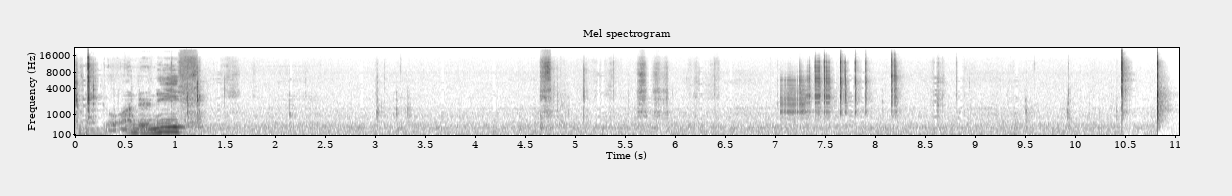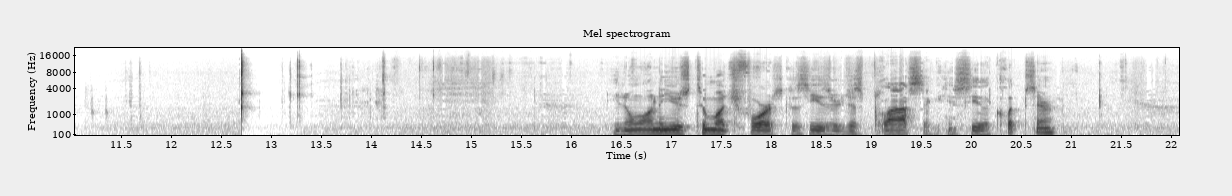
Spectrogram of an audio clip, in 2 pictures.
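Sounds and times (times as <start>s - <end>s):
sharp plastic snaps: 10.4s - 11.8s, 12.7s - 14.6s.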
